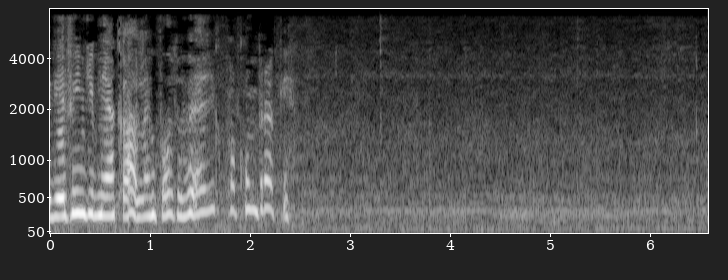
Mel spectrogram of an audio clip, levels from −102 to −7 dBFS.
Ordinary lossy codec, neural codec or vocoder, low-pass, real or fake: AAC, 32 kbps; codec, 16 kHz, 8 kbps, FreqCodec, larger model; 7.2 kHz; fake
